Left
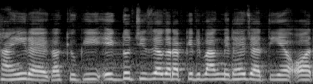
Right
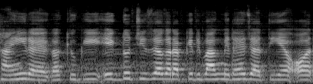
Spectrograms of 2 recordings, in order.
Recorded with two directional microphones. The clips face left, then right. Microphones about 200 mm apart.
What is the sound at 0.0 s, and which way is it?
A woman's voice, 45° left (ahead or behind).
